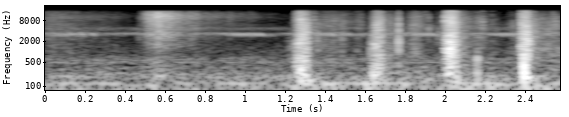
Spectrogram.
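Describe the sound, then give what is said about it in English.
Footsteps of someone running: a few quick, soft, uneven steps over a faint, steady high tone. “So much energy is being spent running. Are you going to have any left when I pounce on you?”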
